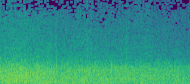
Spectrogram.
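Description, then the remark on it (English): A crowd applauds a speaker steadily, the dense, crackling patter of many hands clapping at once holding an even, fairly loud level throughout with no voices standing out. “And so this is everybody clapping for him saying that abortion sucks.”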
